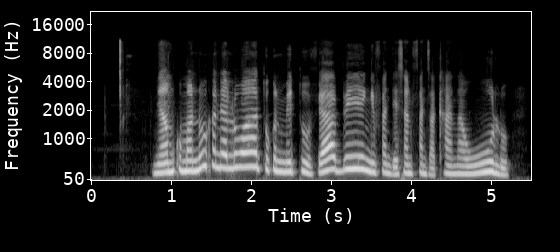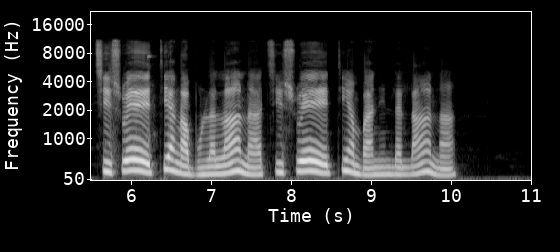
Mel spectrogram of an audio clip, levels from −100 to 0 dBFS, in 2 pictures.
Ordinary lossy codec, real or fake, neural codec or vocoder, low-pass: none; real; none; 10.8 kHz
